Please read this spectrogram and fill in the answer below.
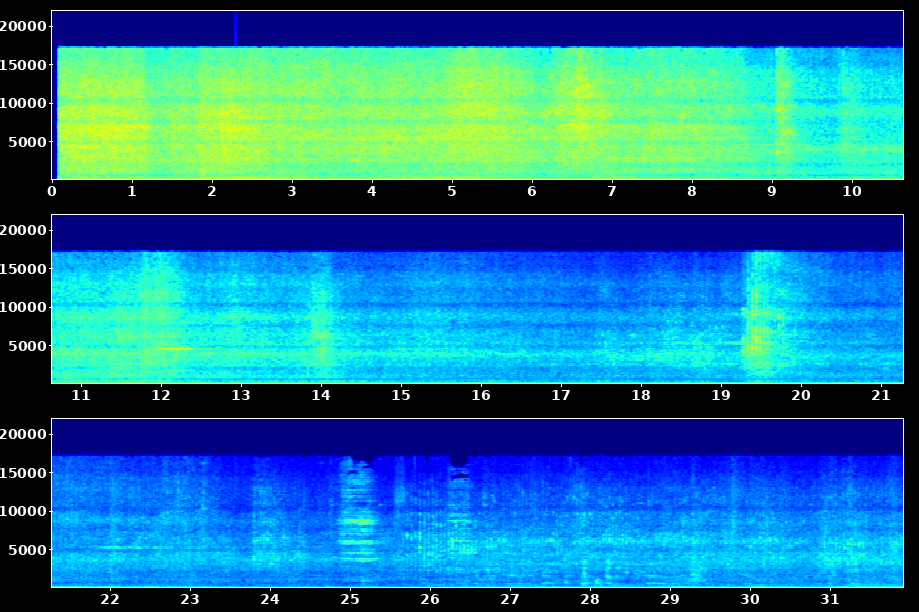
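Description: Go-kart engine running loud close by, the sound dropping away over the following seconds as the kart pulls off onto the track, with engine noise from karts out on the circuit continuing.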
